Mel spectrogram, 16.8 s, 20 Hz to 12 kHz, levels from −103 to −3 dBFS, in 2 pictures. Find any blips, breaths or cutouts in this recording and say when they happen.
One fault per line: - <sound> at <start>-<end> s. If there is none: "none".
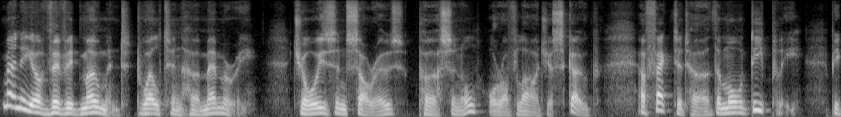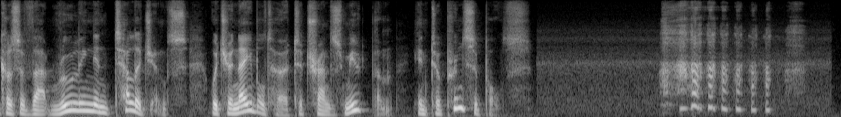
- laugh at 15.0-16.6 s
